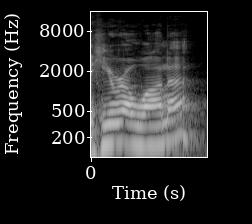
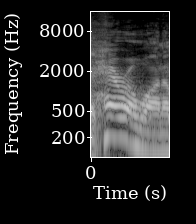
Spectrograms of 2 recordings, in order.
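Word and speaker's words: Herijuana: we had this indica, I said it wrong. I said herowana. And how are you supposed to say it? It's herowana, like heroin. Yeah.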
